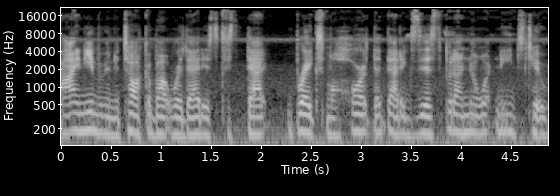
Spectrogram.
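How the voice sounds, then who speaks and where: Speaking with an American accent, a woman uses a very deep, low pitch, vocal fry and monotone, flat intonation. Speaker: spiritual vlogger. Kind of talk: casual monologue. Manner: halting.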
